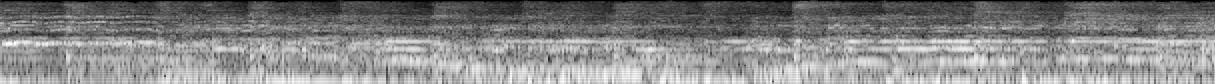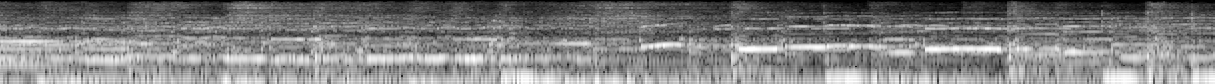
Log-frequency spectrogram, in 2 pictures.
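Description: Live rock band playing an instrumental passage, with an electric guitar playing melodic lead lines that slide in pitch over the band.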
